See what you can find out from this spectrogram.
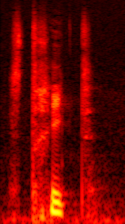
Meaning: strict
- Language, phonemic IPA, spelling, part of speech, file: French, /stʁikt/, strict, adjective, Fr-strict.ogg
